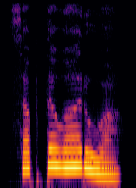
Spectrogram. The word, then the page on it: ಸಪ್ತವಾರುವ: Kannada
